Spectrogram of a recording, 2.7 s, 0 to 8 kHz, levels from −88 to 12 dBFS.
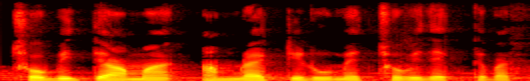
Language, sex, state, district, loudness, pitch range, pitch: Bengali, male, West Bengal, Cooch Behar, -19 LUFS, 115-130 Hz, 120 Hz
